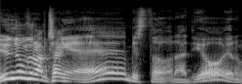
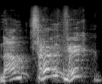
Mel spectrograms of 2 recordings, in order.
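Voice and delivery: laughing call; 13 semitones higher, much slower than usual. Real, not acted. Calls out name laughing.

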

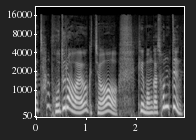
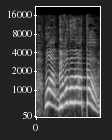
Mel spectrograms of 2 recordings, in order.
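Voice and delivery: higher, louder, a joyful shout as a winner; excited cry; 12 semitones higher, 3 dB louder than usual. Pretend. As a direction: whoop that your number came up. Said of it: "이렇게 기뻐해 주시면".

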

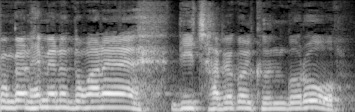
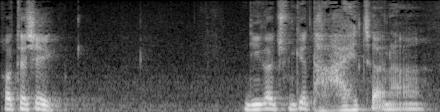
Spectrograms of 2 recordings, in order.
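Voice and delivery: usual speaking voice

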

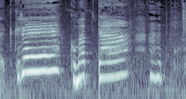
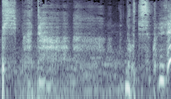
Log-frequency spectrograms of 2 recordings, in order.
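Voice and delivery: whispering; 8 semitones lower, 7 dB quieter than usual. Acted. Mutters nickname angrily.

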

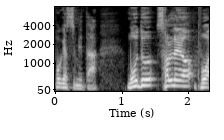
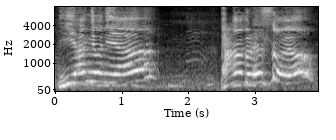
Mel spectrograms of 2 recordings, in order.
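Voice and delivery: calling from afar; 10 semitones higher than usual. Real, not acted. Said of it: "멀리서 얘기해서".

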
